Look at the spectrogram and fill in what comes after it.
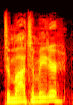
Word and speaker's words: tomatometer: The tetometer is tomatometer. There we go. I said it right.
